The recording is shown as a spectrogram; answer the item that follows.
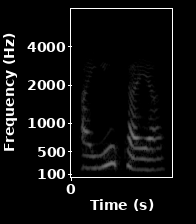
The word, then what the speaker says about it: Ayutthaya: All right, so we have arrived and it seems like I've been pronouncing the name wrong all along. I've heard some locals uh say it and it's actually called Aayutaya.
